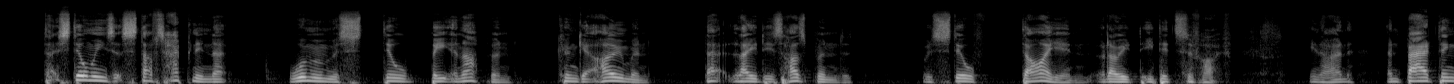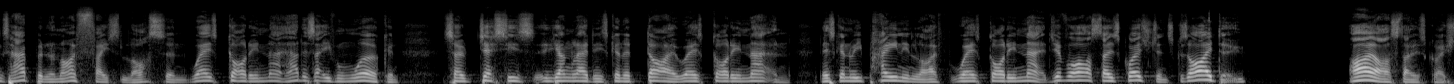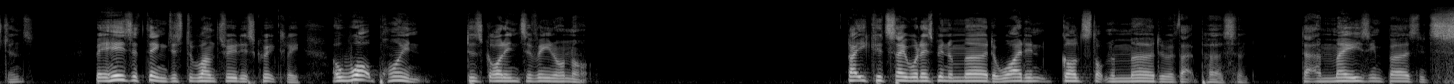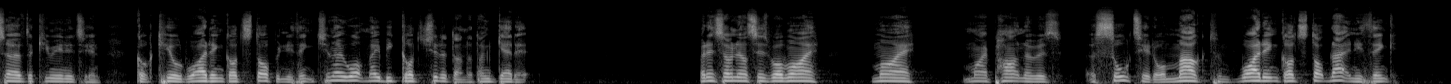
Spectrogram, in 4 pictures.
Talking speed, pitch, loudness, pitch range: 185 wpm, 140 Hz, -26 LUFS, 115-160 Hz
